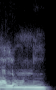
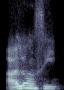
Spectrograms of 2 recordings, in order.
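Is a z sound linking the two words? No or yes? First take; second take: no; yes. First: No z sound links the two words. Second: A z sound links the two words. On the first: The speaker calls it wrong. "We don't say" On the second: The speaker calls it right. "put the liaison"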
